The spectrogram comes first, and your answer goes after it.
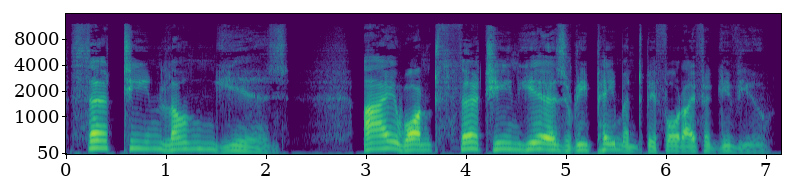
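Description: A male reader voices a menacing dark wizard lord from a storybook, speaking very slowly and theatrically in a sing-song way with big swoops in pitch. His cold, deliberate disdain sounds stern and unforgiving. The audio is close and dry, with no echo.

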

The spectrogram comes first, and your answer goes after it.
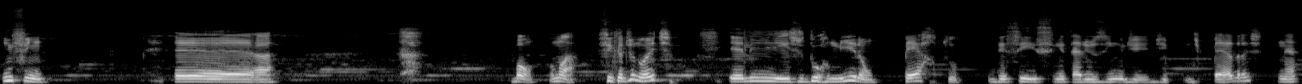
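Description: A livestream host with a Brazilian Portuguese accent recaps a movie for comedic effect, speaking slowly in a mid-range voice with frequent pauses. He rambles sarcastically, mocks the characters and uses lots of slang; highs are cut off and faint music plays behind.

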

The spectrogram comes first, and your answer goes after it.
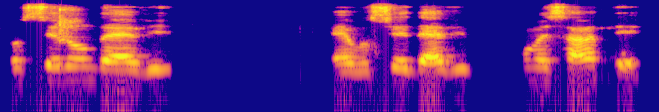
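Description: Bright, dry-sounding man teaching. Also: a little high, steady tone, normal speed, no echo, rough recording. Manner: earnest, instructive, tags phrases with "né". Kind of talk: casual teaching talk on prayer.

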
